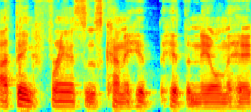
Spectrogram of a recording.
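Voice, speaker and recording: A man talks at a moderate pace in a very deep, low pitch with monotone, flat intonation. The recording is very clean, with a silent background. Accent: American. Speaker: gaming YouTuber. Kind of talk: casual response video. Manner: casual, filler-heavy.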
